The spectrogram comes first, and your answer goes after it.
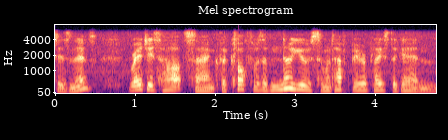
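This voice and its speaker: A man's voice: a little high, slight background noise. A man reading a comic mystery story aloud as scripted narration. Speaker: story reader. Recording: dull lo-fi home recording.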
